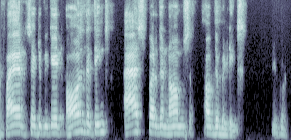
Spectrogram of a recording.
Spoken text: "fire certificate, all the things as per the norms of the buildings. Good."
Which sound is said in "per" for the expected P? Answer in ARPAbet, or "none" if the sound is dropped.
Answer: F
